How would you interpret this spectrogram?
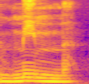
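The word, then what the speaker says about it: ميم: on vient on vient rajouter un trait le mime se prononce comme le m en français on dirait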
